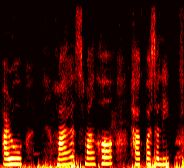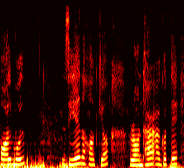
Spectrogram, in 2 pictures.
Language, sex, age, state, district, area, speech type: Assamese, female, 30-45, Assam, Dibrugarh, rural, spontaneous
